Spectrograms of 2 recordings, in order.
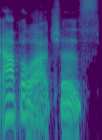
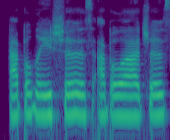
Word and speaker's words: Appalachians: It wasn't going to be the Appalachians, but Appalachians. Listen, I'm one of those people, I could say the same word in the same sentence and say it two different ways.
